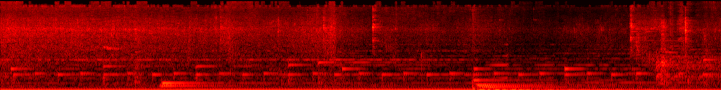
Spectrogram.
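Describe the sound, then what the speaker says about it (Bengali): Banana stem and potatoes boil in a pot with a continuous bubbling crackle over a low steady hum, and it grows louder and rougher partway through. "আলু থোড় সেদ্ধ হয়ে গেছে, ফুটে উঠেছে"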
